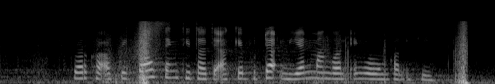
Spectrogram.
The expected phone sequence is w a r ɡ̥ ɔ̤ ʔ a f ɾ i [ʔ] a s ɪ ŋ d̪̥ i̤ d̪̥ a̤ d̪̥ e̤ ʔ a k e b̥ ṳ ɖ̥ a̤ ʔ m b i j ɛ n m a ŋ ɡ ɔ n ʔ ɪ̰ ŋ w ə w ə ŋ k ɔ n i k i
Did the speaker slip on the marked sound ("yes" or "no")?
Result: yes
